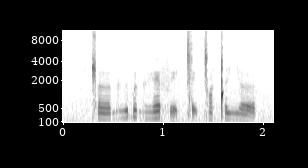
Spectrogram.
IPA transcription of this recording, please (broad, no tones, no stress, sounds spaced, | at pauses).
ǁ əː ɡʱ ɨ ɓ ə ɡʱ ɛ f ḛ ǀ ḛ ǀ ɒ ǃ ɨ ʎ əː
